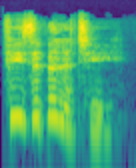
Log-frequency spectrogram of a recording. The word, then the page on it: feasibility: British English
